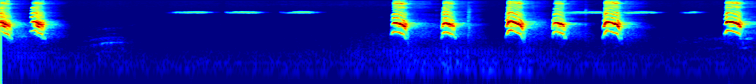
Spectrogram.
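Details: Long-tailed shrike in full voice: a series of sharp, downslurred squawking notes, mostly single and irregularly spaced, with faint thin high whistles between them.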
